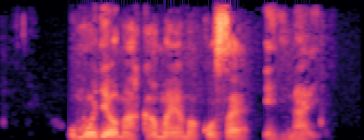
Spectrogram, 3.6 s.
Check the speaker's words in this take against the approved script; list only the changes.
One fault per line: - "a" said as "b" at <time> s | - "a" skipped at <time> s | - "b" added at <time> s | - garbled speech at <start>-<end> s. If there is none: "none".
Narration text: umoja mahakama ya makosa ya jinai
none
